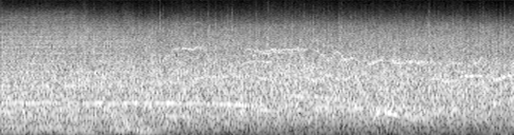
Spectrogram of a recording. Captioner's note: cheering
